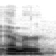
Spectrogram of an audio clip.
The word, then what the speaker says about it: Emmer: If you're just tuning in, my name is Emmer. Emmer is spelled E-M-M-E-R, like the wheat.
